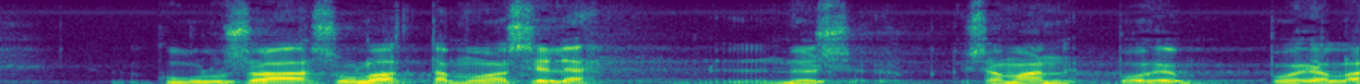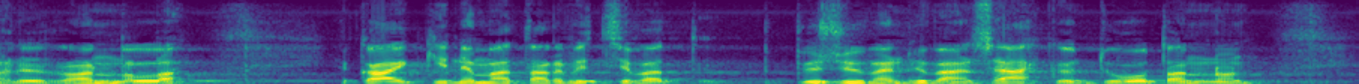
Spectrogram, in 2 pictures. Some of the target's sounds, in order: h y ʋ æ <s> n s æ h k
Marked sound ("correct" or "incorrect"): incorrect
